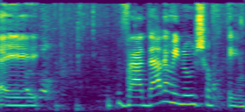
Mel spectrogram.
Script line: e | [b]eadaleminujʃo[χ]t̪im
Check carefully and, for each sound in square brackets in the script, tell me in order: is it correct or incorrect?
incorrect: v, incorrect: f

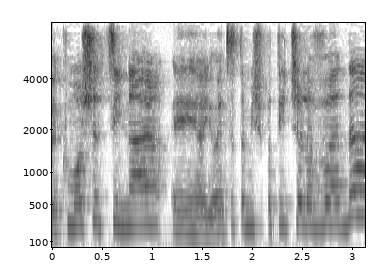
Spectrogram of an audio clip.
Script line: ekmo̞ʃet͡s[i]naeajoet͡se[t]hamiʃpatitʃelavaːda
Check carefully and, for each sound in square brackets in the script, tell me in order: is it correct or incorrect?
correct, correct

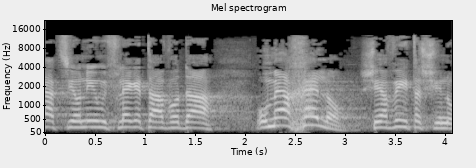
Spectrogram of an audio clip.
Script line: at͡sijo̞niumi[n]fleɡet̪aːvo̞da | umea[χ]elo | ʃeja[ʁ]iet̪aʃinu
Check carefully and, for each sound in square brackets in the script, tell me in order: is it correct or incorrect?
incorrect: none, correct, incorrect: v

